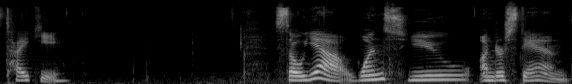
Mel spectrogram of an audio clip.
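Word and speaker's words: Tyche: I think it's Tyke. Hang on. Okay, it's Tyke.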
